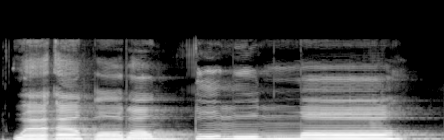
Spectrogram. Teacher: karena lam berbaris fathah panjang, maka huruf lam panjang 2 harokat.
